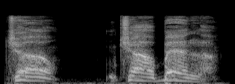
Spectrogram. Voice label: "Ciao, Ciao Bella", Goodbyes, male, foreign, Italian; Greetings And Goodbye; (goodbye beautiful); VoiceBox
